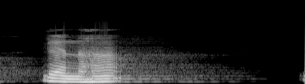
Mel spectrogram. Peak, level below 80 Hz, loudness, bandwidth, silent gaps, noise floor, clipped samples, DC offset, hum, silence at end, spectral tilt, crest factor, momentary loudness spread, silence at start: 0 dBFS; -58 dBFS; -12 LUFS; 5.4 kHz; none; -56 dBFS; 0.2%; under 0.1%; none; 1.55 s; -10 dB/octave; 16 dB; 21 LU; 0.45 s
